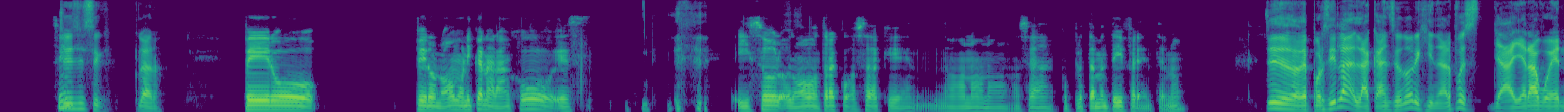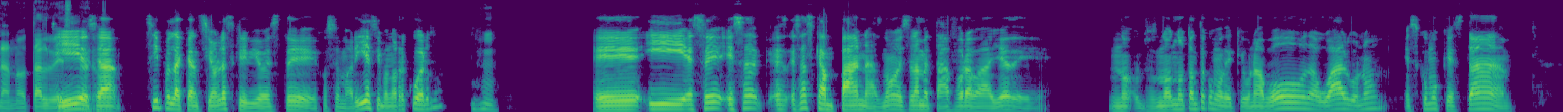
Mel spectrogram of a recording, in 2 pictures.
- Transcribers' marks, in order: chuckle
- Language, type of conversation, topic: Spanish, podcast, ¿Cuál es tu canción favorita de todos los tiempos?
